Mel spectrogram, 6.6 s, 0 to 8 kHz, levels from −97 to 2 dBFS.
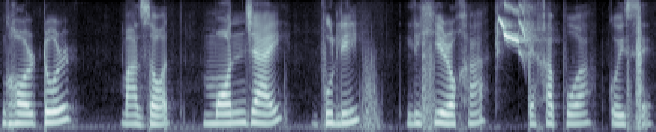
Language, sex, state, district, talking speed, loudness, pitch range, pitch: Assamese, female, Assam, Sonitpur, 90 wpm, -15 LUFS, 205-225 Hz, 215 Hz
